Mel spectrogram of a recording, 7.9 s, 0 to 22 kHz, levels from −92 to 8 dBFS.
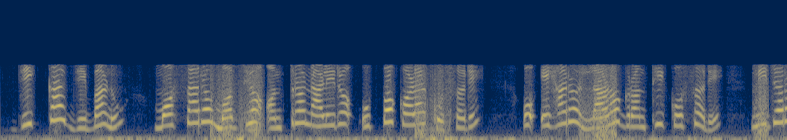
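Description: A speech recording, narrowband and dull with nothing above 4 kHz, with scratchy s sounds, a granular hiss under the voice and loud bright sounds that smear into distortion, all from a Bluetooth CVSD headset codec. That one-bit up-or-down coding, which fits a 64 kbit/s link, lets the adaptive step lag behind fast waveform changes. A rushing, crackly noise without sharp clicks rises at 2.1–2.66 s (just after "ଜିକା ଜୀବାଣୁ ମଶାର"), 4.14–4.54 s, 5.78–6.16 s and 7.52–7.71 s. These are bit errors on a Bluetooth voice link, with a few percent of bits flipped. Each bit carries little weight and the errors fade, so they spread into noise.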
